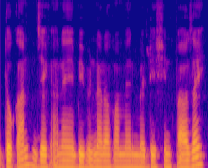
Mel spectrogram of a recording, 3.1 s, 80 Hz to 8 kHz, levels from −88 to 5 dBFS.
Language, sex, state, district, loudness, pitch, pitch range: Bengali, male, Tripura, West Tripura, -18 LUFS, 110 Hz, 110-115 Hz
